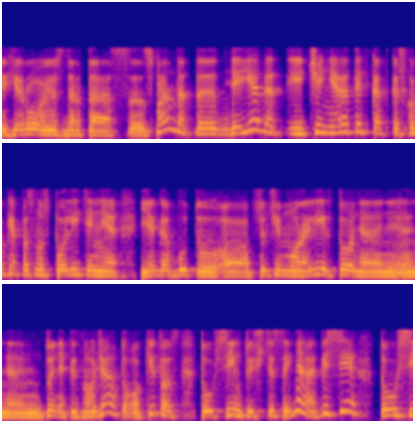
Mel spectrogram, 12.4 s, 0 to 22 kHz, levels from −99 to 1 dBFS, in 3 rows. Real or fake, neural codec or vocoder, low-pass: real; none; 5.4 kHz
